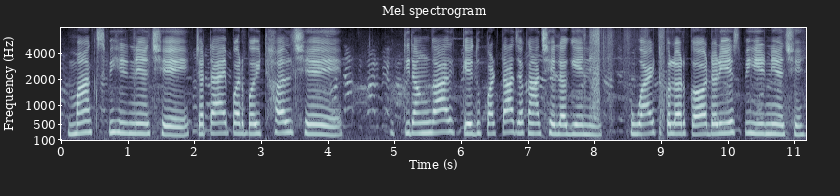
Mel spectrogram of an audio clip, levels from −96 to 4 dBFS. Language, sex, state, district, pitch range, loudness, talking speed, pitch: Maithili, female, Bihar, Darbhanga, 250-280 Hz, -15 LUFS, 105 wpm, 265 Hz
